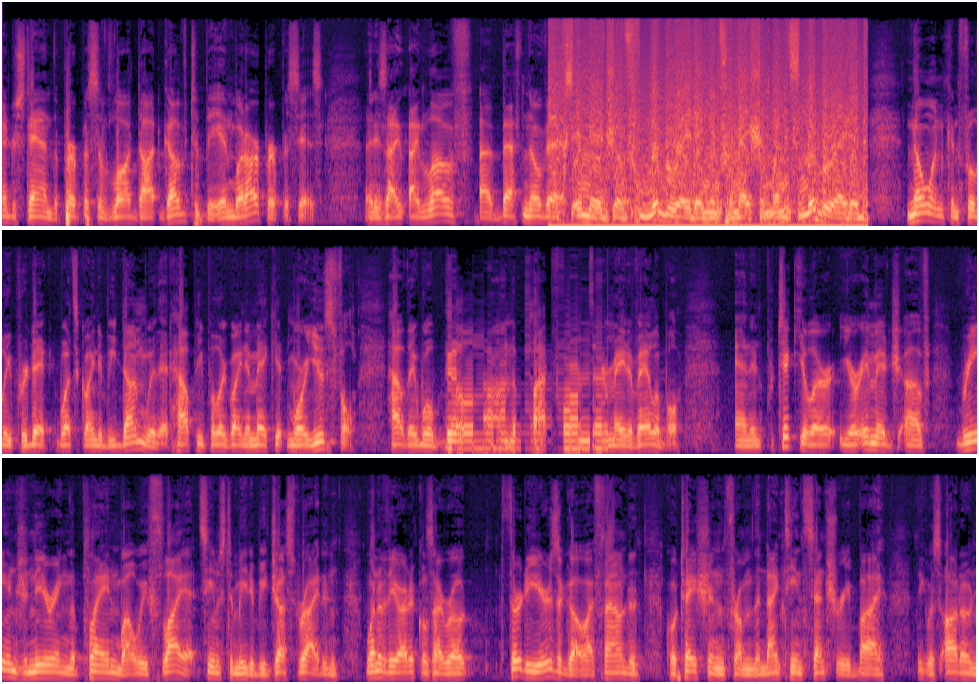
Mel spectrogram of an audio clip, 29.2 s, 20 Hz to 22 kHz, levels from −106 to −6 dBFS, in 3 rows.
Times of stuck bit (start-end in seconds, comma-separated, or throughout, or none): 5.46-8.65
